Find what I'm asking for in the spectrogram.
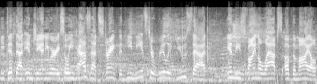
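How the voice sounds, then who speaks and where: A woman speaks at a moderate pace with a Minnesotan accent, her pitch fairly high and her intonation fairly even. The room echo is audible, and background noise is noticeable. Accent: Minnesota. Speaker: track commentator, former college runner. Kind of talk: live commentary.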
